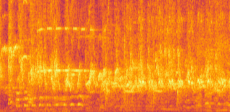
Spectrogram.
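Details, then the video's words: Greater green leafbird (cucak hijau) competing in a singing contest in Semarang, Indonesia: a dense, unbroken stream of rapid high chirps, trills and thin whistles, with other contest birds and faint voices mixed in. "Cucak Hijau Palestine Goyang Kota Semarang"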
